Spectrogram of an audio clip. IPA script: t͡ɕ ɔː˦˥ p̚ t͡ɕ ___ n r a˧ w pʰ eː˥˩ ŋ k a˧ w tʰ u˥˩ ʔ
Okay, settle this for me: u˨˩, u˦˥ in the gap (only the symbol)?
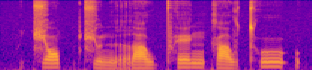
u˨˩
